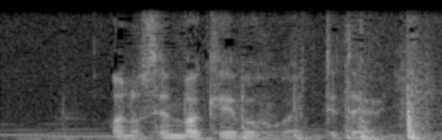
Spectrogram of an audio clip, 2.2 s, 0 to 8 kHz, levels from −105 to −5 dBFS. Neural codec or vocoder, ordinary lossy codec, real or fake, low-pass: none; none; real; 7.2 kHz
